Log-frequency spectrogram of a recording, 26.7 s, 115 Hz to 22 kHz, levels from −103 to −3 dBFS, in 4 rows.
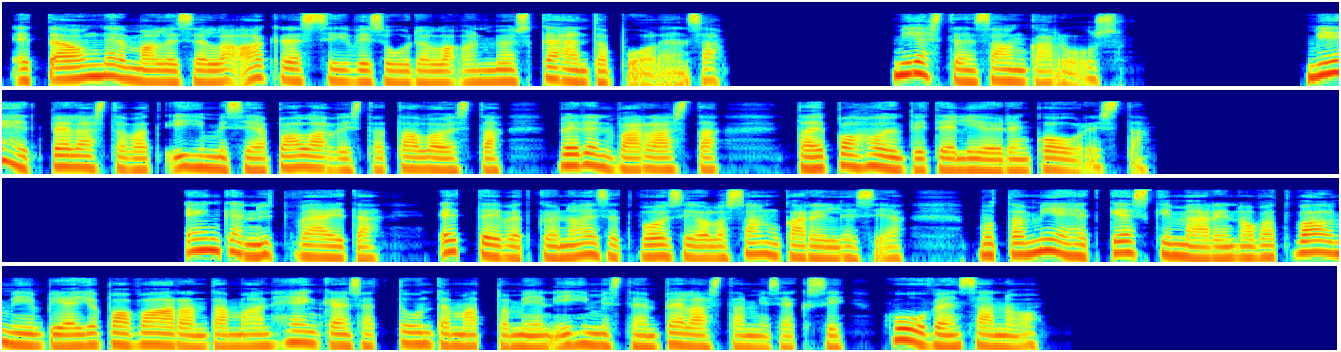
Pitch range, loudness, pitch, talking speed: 155-180 Hz, -27 LUFS, 160 Hz, 85 wpm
